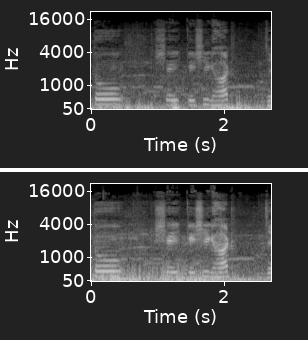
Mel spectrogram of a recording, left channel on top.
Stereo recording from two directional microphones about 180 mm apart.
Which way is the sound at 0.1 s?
10° left (ahead or behind).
